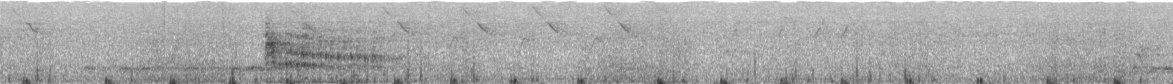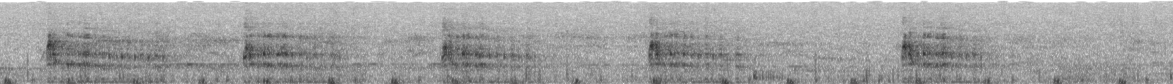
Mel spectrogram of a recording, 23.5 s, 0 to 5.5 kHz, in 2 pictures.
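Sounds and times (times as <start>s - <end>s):
constant outdoor wind noise: 0.0s - 23.4s
wild turkey gobbling: 0.2s - 7.4s, 11.1s - 22.5s.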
